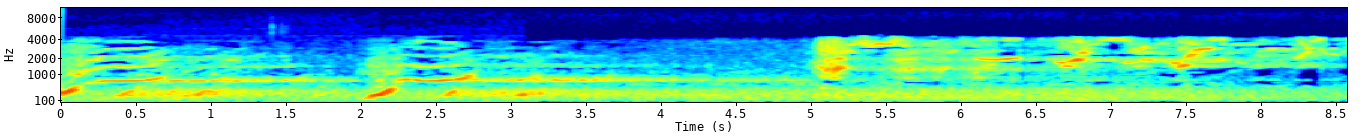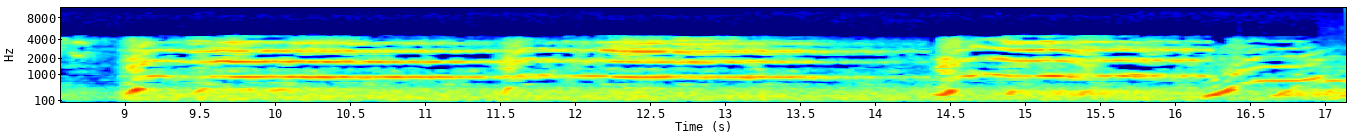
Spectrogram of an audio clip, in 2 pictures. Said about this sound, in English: So instead, we are going to be playing you 20 minutes of Whale Song.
